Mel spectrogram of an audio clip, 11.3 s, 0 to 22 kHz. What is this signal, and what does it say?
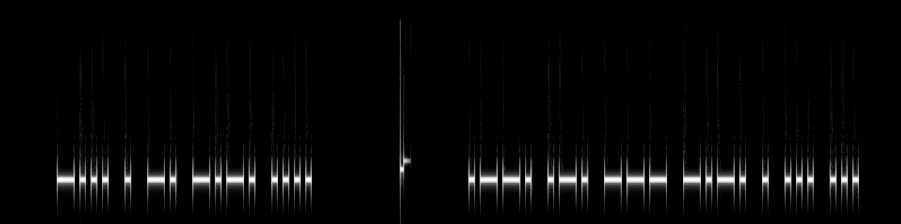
Morse code, heard as a keyed tone, about 17 wpm, 700 Hz. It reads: BENCH PROCESS
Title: Sentences from Top 1400 Words - New Word Drill Alt - 17wpm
